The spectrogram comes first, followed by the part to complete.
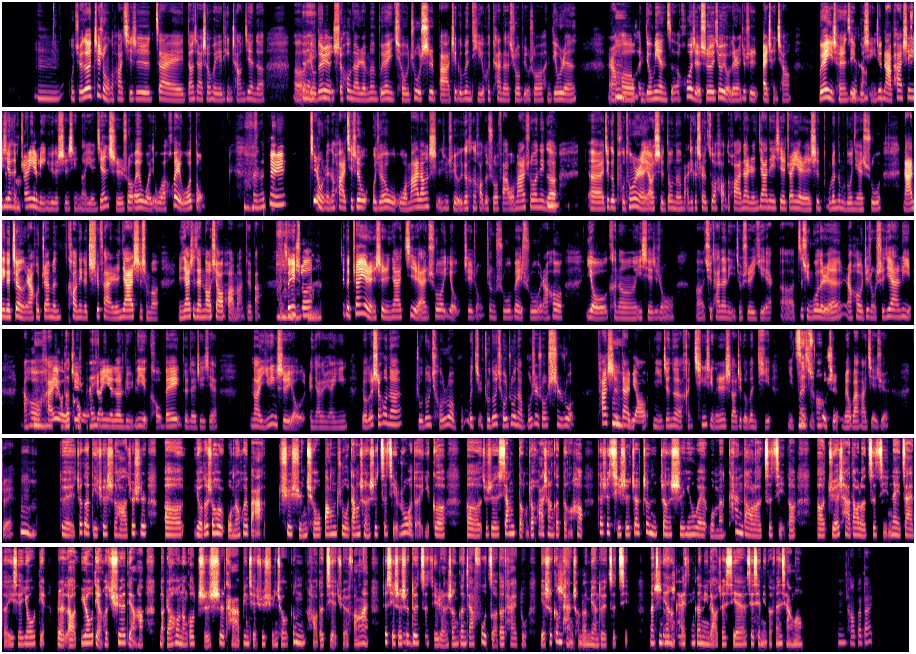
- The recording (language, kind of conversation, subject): Chinese, podcast, 你怎么看待寻求专业帮助？
- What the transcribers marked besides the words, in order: chuckle; laughing while speaking: "对"; chuckle; tapping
